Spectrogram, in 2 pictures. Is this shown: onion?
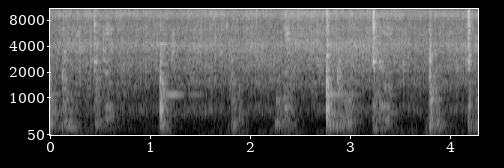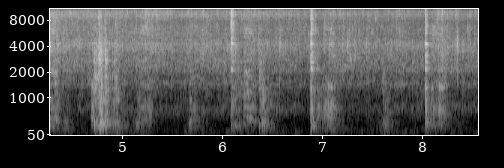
yes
